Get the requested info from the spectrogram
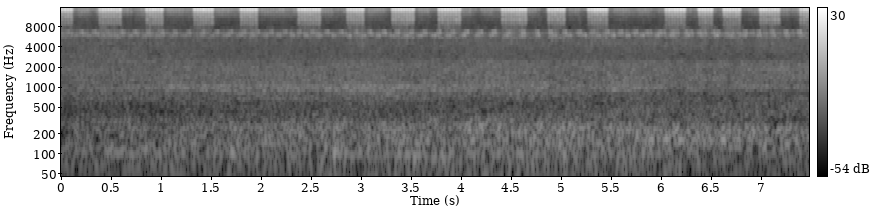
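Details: Calling Requena verticalis bush cricket giving rapid high-pitched chirps, roughly three to four a second, with short gaps, set against a louder low rumble like distant traffic.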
